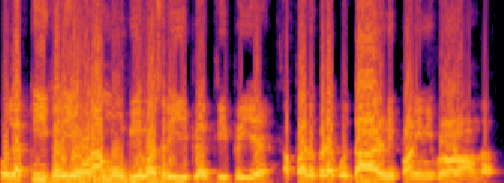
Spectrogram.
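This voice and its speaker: A man's voice: on the high side, fairly even intonation, quick pace, vocal fry, clean tone. An actor playing a worried village man with a Punjabi accent, muttering to himself. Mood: fretting. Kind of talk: village short film acting.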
